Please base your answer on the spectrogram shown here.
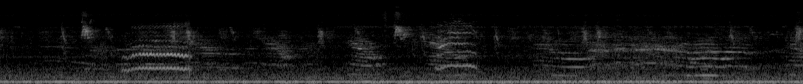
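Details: Being fed, stray cats let out a clear drawn-out meow, then a second bent meow a few seconds later and fainter overlapping mews, set against a heavy low hum and background murmur.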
